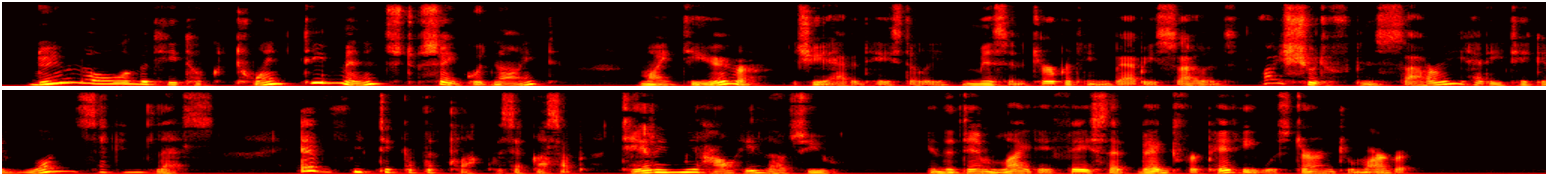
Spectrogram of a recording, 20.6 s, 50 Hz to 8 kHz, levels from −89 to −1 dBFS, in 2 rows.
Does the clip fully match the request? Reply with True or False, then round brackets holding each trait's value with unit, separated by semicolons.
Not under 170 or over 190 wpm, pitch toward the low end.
False (180 wpm; 155 Hz)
